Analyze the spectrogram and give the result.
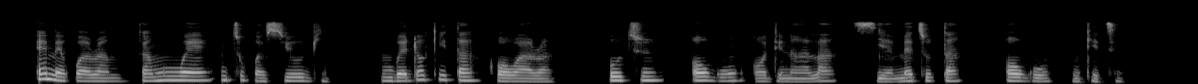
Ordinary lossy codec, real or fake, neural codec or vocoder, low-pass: MP3, 96 kbps; real; none; 7.2 kHz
